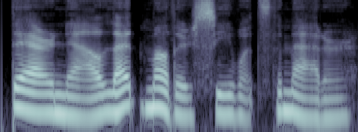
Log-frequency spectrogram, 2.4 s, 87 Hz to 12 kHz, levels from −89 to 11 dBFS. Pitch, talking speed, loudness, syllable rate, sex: 180 Hz, 200 wpm, -17 LUFS, 5.0 syllables/s, female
